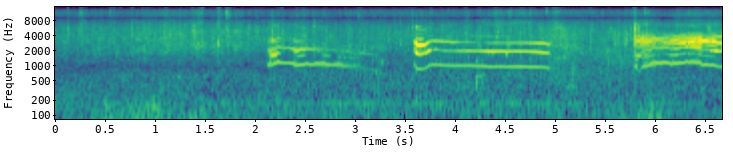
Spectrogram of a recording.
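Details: Free-roaming cats on a cat island meow in a welcoming chorus at their gathering. Three separate meows: the first and second bend downward and then hold steady. A brighter, louder cry follows after a short pause.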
